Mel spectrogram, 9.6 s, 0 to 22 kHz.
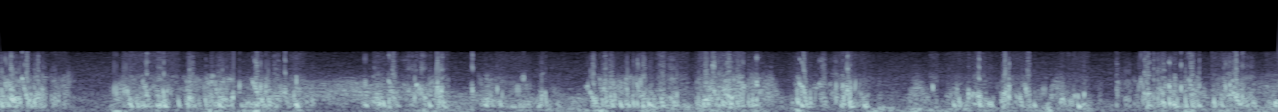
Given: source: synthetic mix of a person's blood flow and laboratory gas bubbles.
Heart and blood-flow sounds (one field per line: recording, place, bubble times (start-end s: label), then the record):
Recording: Doppler ultrasound of blood flow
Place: subclavian vein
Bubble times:
0.00-0.54 s: bubbles
0.81-2.38 s: bubbles
2.70-3.44 s: bubbles
3.51-4.23 s: bubbles
4.37-5.82 s: bubbles
5.91-6.55 s: bubbles
6.96-7.04 s: bubbles
7.09-7.87 s: bubbles
7.92-8.18 s: bubbles
8.37-9.05 s: bubbles
9.09-9.59 s: bubbles
From the record:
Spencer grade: 4 (maximum detectable bubble signal sounding continuously throughout systole and diastole of every cardiac period, and overriding the amplitude of the normal cardiac signals)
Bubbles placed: anywhere in the cardiac cycle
